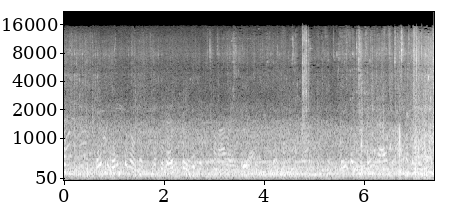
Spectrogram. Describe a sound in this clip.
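A horse's hooves thud on soft grass.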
